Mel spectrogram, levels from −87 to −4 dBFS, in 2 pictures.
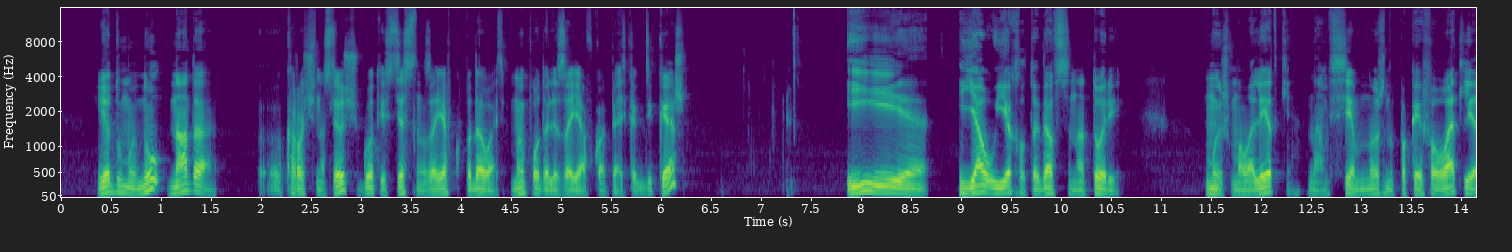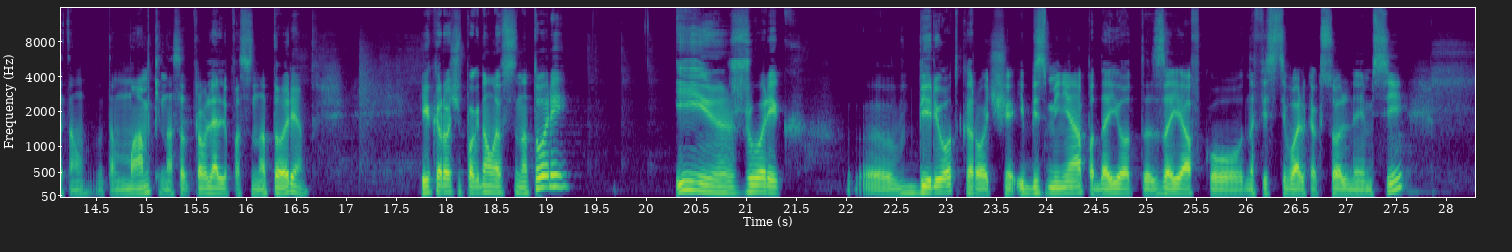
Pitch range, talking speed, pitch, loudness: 85-115 Hz, 120 wpm, 100 Hz, -22 LUFS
